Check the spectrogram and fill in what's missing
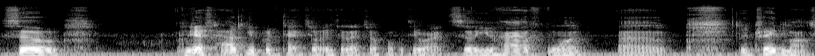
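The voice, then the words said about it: Slightly harsh voice with a cold. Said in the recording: “I have a little bit of a cold ... I do have a little bit of a runny nose ... my voice kind of sounds a bit harsh ... I have a little cold.”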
